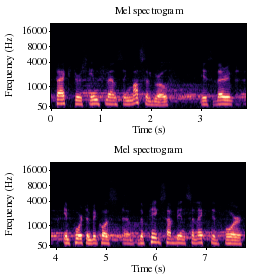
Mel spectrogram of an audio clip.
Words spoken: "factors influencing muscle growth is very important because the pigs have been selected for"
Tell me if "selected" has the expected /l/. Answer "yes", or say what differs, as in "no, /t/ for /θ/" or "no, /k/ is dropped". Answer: yes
